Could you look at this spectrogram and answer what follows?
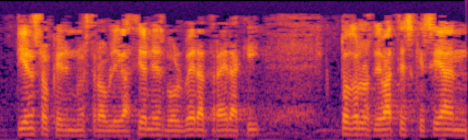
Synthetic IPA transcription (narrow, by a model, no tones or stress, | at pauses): pje̞nso̞ke̞nwe̞st̪ɾaoβ̞liɣ̞aθjo̞ne̞zβo̞lβe̞ɾat̪ɾae̞ɾaki | t̪o̞ð̞o̞zlo̞zðe̞β̞at̪e̞ske̞se̞an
